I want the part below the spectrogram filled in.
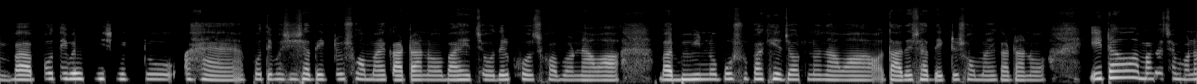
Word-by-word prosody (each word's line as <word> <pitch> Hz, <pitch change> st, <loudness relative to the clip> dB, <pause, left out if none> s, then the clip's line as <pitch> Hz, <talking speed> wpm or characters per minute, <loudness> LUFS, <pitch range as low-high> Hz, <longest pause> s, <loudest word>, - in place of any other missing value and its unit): বা 220 Hz, -, +5 dB, 0.2 s
প্রতিবেশীর 260 Hz, 0 st, +3 dB
সাথে 250 Hz, -, -4 dB
একটু 245 Hz, 0 st, -9 dB, 0.4 s
আ -, -, +1 dB
হ্যা, 235 Hz, -2 st, +1 dB, 0.4 s
প্রতিবেশীর 240 Hz, 0 st, -3 dB
সাথে 230 Hz, -1 st, +2 dB
একটু 235 Hz, +2 st, -6 dB
সময় 225 Hz, -3 st, 0 dB
কাটানো 210 Hz, 0 st, +2 dB, 0.2 s
বা 210 Hz, -, +3 dB
হচ্ছে 215 Hz, +1 st, -3 dB
ওদের 220 Hz, +1 st, +2 dB
খোঁজ-খবর 220 Hz, -2 st, -3 dB
নেওয়া 200 Hz, 0 st, 0 dB, 0.5 s
বা 220 Hz, -, +6 dB
বিভিন্ন 235 Hz, +1 st, +4 dB
পশু-পাখির 255 Hz, 0 st, +2 dB
যত্ন 230 Hz, 0 st, -2 dB, 0.2 s
নেওয়া, 205 Hz, -1 st, -1 dB, 0.2 s
ও -, -, -6 dB
তাদের 210 Hz, +1 st, +2 dB
সাথে 220 Hz, -1 st, +1 dB
একটু 220 Hz, +2 st, -5 dB
সময় 210 Hz, -2 st, -4 dB
কাটানো 200 Hz, 0 st, -3 dB, 0.6 s
এটাও 310 Hz, +4 st, +6 dB
আমার 265 Hz, -2 st, 0 dB
কাছে 265 Hz, +1 st, -10 dB
মনে 230 Hz, +1 st, -2 dB
225 Hz, 155 wpm, -23 LUFS, 210-245 Hz, 0.6 s, বা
